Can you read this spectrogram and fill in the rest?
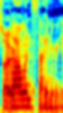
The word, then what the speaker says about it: Blauensteiner: Elfried Blaunsteiner? – Blauensteiner, yeah. – Is that Elfried? Is that just supposed to be Elfried? Elfried? It's a female. – I think it's Elfried. – Elfried Blauensteiner, who was accused and convicted of poisoning 7 elderly men, one including a previous husband.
